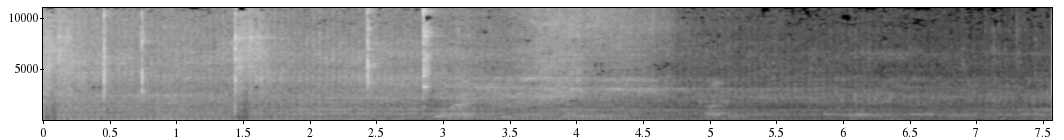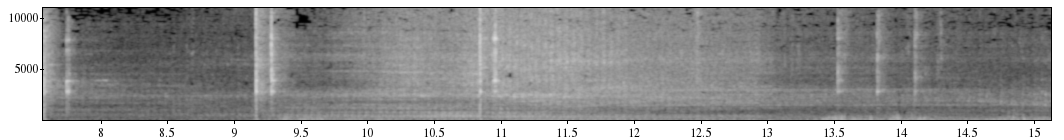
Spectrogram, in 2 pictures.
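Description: Metal clinks sharply as a blade is struck on an anvil.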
